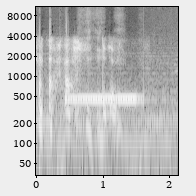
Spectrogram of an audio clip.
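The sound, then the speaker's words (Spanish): A telephone rings on an outgoing call, heard as a steady mid-pitched tone lasting about a second while people talk over it. “A ver, ahí se está marcando, contéstale.”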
